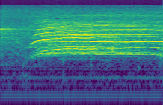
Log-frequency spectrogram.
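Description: A single person in the audience giving a long, high-pitched "woo" cheer. It rises briefly at the start and is then held steady for about a second and a half.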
